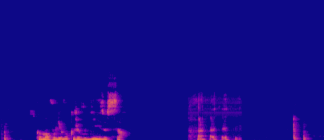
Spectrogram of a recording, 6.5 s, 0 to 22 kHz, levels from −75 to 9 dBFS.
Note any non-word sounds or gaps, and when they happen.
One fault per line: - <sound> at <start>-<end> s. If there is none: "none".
- laugh at 3.8-4.9 s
